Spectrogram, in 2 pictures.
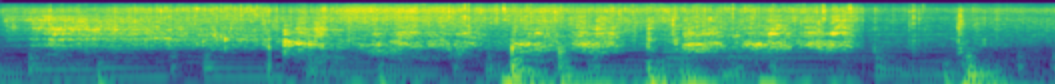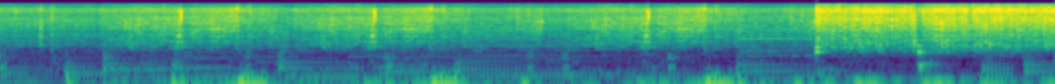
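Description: Beaten eggs and then rice sizzling in a hot, buttered nonstick frying pan with sliced green onions, fried on fairly high heat, while a spatula stirs, scrapes and knocks against the pan.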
